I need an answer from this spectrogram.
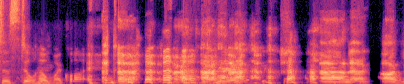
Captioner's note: all are laughing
